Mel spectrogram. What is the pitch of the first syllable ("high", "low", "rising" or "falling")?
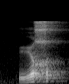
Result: rising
